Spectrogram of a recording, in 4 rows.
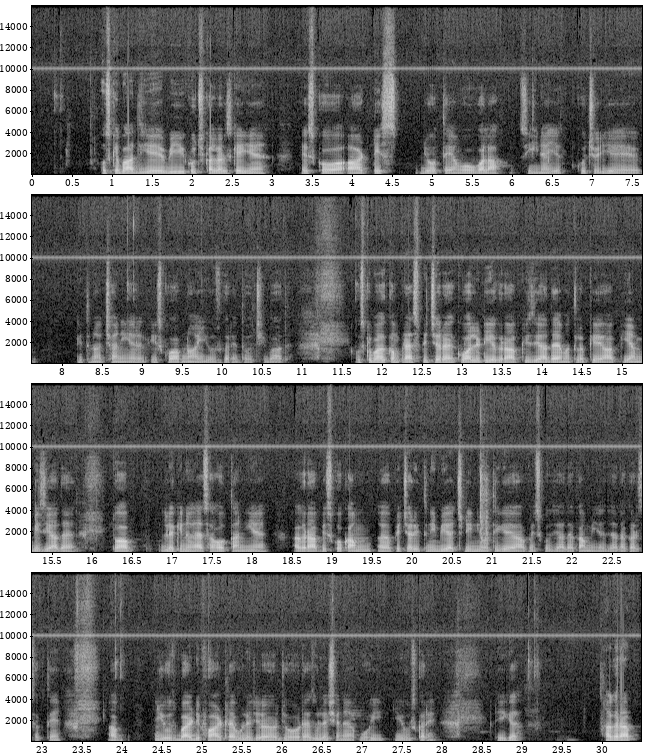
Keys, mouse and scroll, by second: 0.0 click, 8.5 click, 9.4 ctrl+z, 11.3 click, 23.6-28.8 drag.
